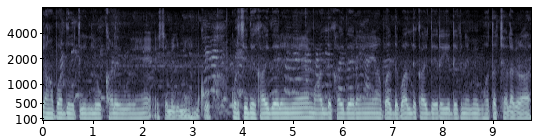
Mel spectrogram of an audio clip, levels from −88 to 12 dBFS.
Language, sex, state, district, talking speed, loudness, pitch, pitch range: Hindi, male, Chhattisgarh, Raigarh, 220 wpm, -17 LUFS, 120 Hz, 115-120 Hz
